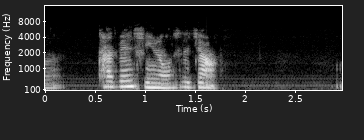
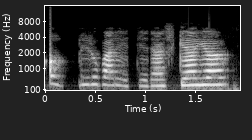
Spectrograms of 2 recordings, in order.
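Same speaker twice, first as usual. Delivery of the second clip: higher, gentle cartoon shark; imitating Lenny; 8 semitones higher than usual. Learner echoing Lenny comforting the worm, higher and gentle. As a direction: coo it to a frightened little worm. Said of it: "copies Lenny clip".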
